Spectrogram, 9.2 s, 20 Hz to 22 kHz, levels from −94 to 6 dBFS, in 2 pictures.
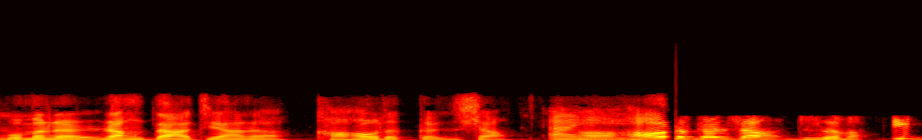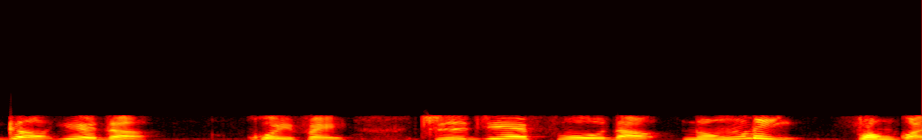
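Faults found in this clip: Handover gap, 3.32 to 3.38 s: 60 ms of clean silence after a quick fade. Network switch, no frames delivered. No repeated or smeared audio, so not packet loss concealment.

Fallback to narrowband, from 3.38 s to end: nothing above 4 kHz, duller and rougher. Codec renegotiated from HD Voice to legacy narrowband, likely top-rate AMR-NB. Abrupt and permanent at the handover, unlike gradual bitrate adaptation.

Before the switch, the AMR-WB path sounds clear, consistent with its highest rate.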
